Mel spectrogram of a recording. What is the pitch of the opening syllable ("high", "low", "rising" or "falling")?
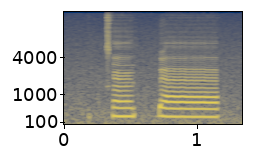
high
